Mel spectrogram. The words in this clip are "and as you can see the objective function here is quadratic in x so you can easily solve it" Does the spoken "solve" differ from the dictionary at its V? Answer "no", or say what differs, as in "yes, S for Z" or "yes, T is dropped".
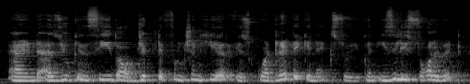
no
